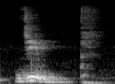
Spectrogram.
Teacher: konsonan gabungan ini adalah gabungan antara konsonan letupan dan geseran. Jadi di sini tidak terjadi letupan, tidak terjadi memang letupan, dan tidak juga terjadi geseran gitu.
